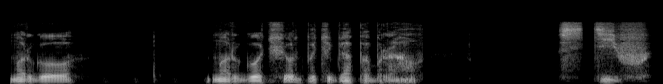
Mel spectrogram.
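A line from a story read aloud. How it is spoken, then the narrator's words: Whispered. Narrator (Russian): он прошептал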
